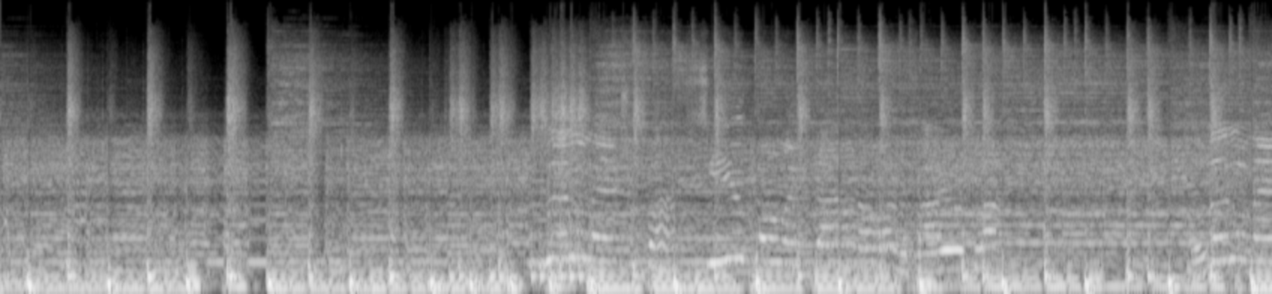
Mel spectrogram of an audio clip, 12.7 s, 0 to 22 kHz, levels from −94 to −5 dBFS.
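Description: Hard clipping runs throughout: the signal arrives about 6 dB hotter than some stage can pass, so its peaks are sliced flat. Only a small fraction of samples, around two percent, exceed the limit, so the flattened tops add high harmonics that crackle on the loudest moments.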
